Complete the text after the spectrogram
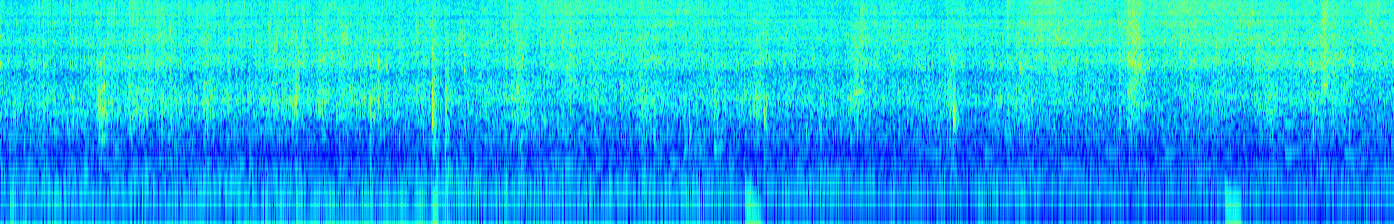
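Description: A wooden spoon scrapes and knocks against a pan.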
